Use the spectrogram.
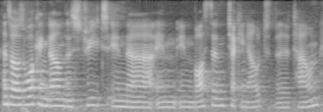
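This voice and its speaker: A woman's voice: low-pitched, a bit bright. Kenyan woman laughing through anecdotes. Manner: laughing, quick asides. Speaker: guest. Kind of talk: casual storytelling on a talk show. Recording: roomy hall with long echo, faint noise.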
